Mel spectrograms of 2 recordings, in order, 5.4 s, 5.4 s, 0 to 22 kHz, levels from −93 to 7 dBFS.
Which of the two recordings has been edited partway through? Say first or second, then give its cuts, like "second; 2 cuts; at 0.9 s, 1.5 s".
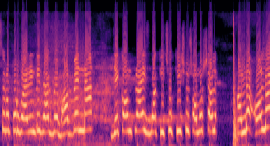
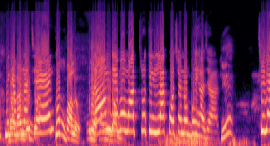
second; 1 cut; at 1.7 s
